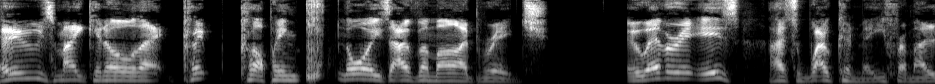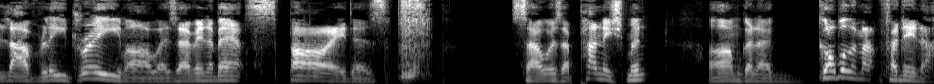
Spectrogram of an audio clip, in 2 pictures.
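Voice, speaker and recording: A man's put-on character voice, fairly high-pitched yet rumbling, at a moderate pace on a very clean recording with a silent background. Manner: grumbling, grumpy, threatening.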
